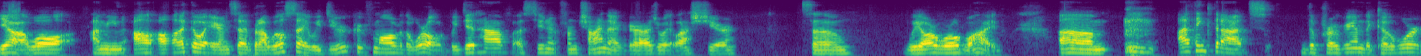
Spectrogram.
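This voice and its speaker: At a moderate pace, a man with an American accent uses an unremarkable speaking voice, fairly high in pitch with fairly even intonation. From US South, Georgia. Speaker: graduate student. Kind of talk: casual chat.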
